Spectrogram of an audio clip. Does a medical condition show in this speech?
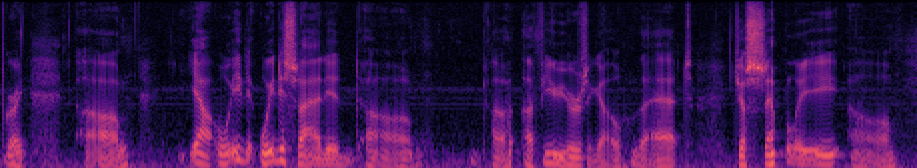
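Yes: spasmodic dysphonia; adductor type, no known cause, adult onset, first noticed speaking to groups, diagnosed by otolaryngologist, neurologists suggested psychological cause; vocal folds slam together, voice problems when speaking to groups.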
